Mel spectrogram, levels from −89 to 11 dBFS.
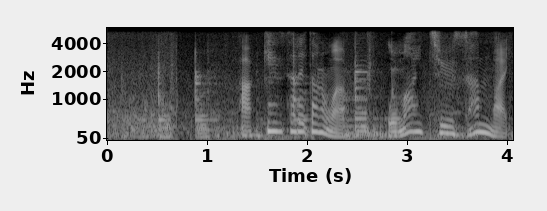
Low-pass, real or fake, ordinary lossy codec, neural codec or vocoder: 5.4 kHz; fake; none; codec, 16 kHz, 2 kbps, X-Codec, HuBERT features, trained on balanced general audio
